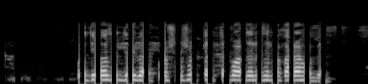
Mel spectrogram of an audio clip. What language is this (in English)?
Bangla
